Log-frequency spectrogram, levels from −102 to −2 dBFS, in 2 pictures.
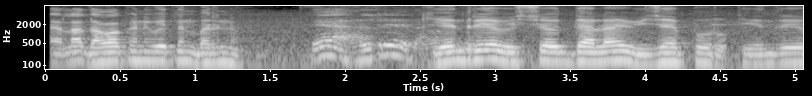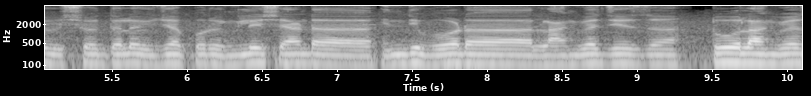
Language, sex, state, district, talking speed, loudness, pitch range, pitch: Kannada, male, Karnataka, Bijapur, 130 wpm, -19 LUFS, 110-130 Hz, 120 Hz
